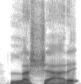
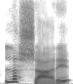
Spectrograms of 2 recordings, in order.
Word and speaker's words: lasciare: La regola è: quando SC è seguita da O o A, di solito si pronuncia come la SC di scuola, dura. Ma lasciare vuole mantenere il suono dolce in tutta la coniugazione, quindi tiene quella I come scudo, cioè come protezione del suono.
